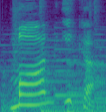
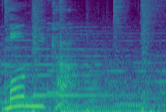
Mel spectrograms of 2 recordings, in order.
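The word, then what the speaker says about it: Monika: Mon-Ika. That's not how you say my name at all. Mon-Ika. Instead of Monica.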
